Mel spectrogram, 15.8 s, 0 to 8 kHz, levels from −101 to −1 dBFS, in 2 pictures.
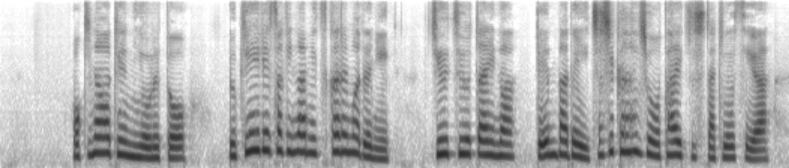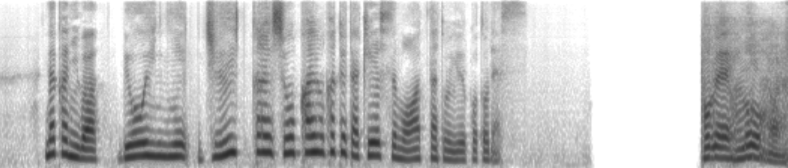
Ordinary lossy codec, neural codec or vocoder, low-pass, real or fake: none; codec, 16 kHz, 1 kbps, FreqCodec, larger model; none; fake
